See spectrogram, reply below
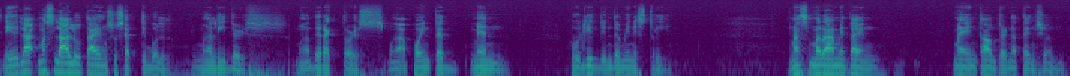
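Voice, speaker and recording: Slow, dynamic Filipino pastor preaching. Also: male voice, lowish voice. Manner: switches between Tagalog and English, swinging from soft asides to loud emphatic peaks. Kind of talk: sermon.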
